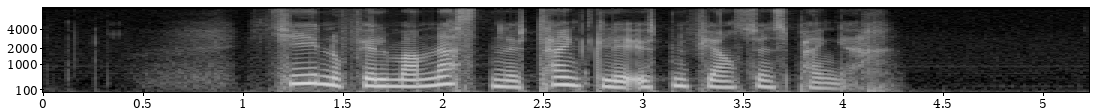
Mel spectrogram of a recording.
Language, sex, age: Norwegian, female, 36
